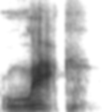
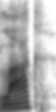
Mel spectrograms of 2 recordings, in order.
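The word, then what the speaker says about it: Lak: day and i think his proper pronunciation that he uses for his name is lock but it's spelt l-a-k but he didn't correct me because he was very professional but uh this is lock and capone and this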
